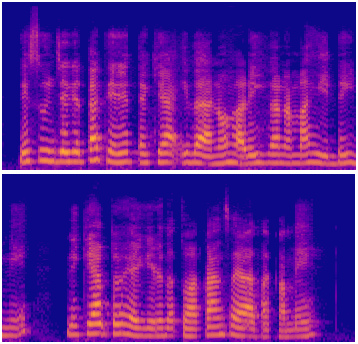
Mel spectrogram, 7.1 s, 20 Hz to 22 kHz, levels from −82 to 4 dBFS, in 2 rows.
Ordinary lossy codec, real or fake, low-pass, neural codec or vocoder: none; fake; 19.8 kHz; codec, 44.1 kHz, 2.6 kbps, DAC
